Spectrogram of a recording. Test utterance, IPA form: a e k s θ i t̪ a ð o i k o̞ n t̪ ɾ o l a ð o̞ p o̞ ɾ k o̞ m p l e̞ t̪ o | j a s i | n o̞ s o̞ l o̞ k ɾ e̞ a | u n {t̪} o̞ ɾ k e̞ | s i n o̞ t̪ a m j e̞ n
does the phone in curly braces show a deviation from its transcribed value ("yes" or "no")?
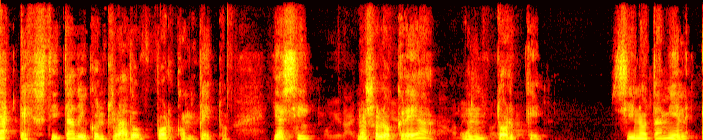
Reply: no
